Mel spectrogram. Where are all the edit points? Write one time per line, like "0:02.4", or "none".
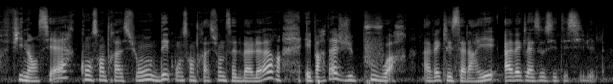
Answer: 0:04.1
